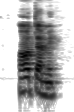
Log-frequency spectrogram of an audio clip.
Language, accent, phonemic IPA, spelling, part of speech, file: French, Canada, /ɑ̃.ta.me/, entamé, verb, LL-Q150 (fra)-entamé.wav
- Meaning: past participle of entamer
